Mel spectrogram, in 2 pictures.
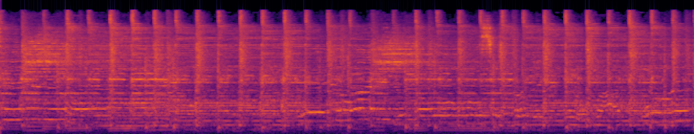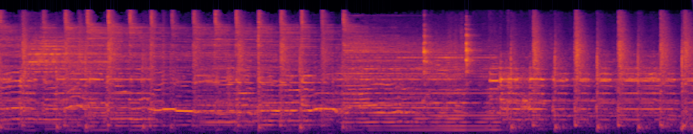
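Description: Live rock band playing: distorted electric guitars, bass guitar, drum kit and keyboard, with a lead vocal.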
